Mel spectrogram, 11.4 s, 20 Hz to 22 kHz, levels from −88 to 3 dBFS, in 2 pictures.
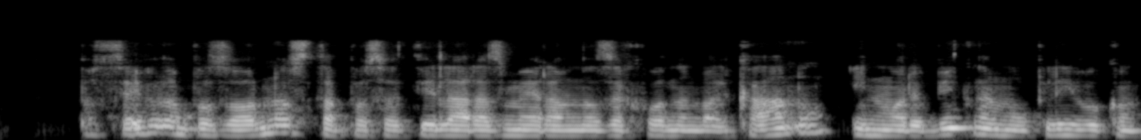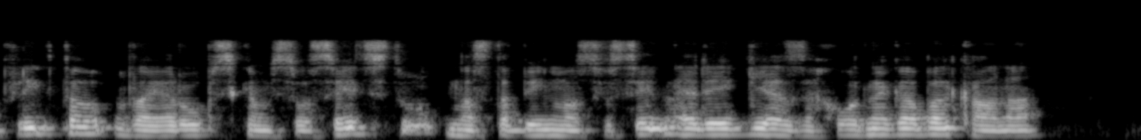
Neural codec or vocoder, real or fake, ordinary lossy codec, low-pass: codec, 16 kHz, 4.8 kbps, FACodec; fake; none; none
